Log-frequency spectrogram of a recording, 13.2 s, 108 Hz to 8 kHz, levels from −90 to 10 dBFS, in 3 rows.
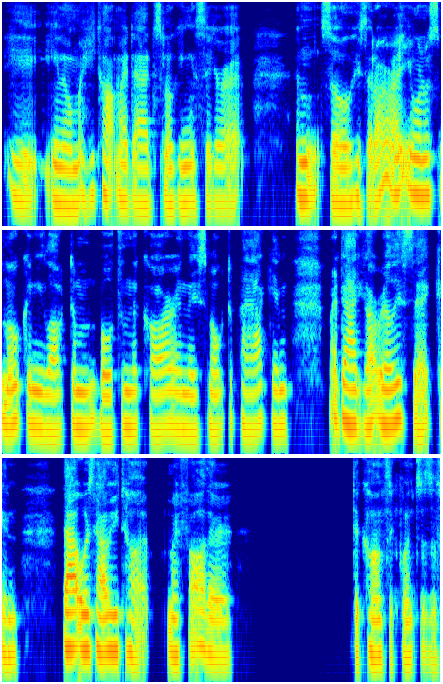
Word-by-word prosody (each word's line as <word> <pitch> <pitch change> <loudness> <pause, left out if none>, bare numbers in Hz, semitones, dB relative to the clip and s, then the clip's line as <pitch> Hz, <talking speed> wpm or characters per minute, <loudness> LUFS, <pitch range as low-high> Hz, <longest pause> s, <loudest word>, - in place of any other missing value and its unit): he, 195 - -4
you 175 - -1
know, 160 -1 +1
my 170 +4 -1
he 190 +2 -7
caught 200 -2 -1
my 175 - 0
dad 160 0 -2
smoking 170 +1 -2
a - - -4
cigarette, 170 +1 -4 0.5
and 185 -1 +1
so 165 0 +2
he 180 +2 -2
said, 175 - -2
"Alright, - - +2
you 210 - +2
wanna 195 0 +3
smoke?" 200 0 0
and 185 - +1
he 180 - +1
locked 170 +1 -2
them 180 +2 0
both 165 -1 -1
in 180 - +1
the 180 - -3
car 180 +1 -1
and 175 -1 -1
they 165 - -2
smoked 175 +1 -4
a - - -13
pack 190 +1 -5
and 185 0 -2 0.4
my - - 0
dad 190 -3 +3
got - - +2
really 185 +3 +4
sick, 195 - -1
and 180 0 -2 0.5
that 205 - +9
was 200 - +5
how 195 - +6
he 195 0 +3
taught 195 -2 -3 0.2
my 180 - +1
father 90 - 0 1.2
the - - -2
consequences - - -3
of 80 - -8
180 Hz, 225 wpm, -23 LUFS, 170-195 Hz, 1.2 s, that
